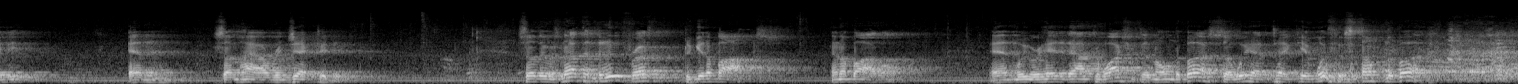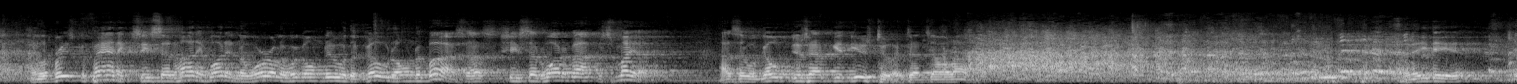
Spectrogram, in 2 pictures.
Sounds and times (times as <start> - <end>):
Speech: 1.3 - 3.6, 4.4 - 9.2, 9.9 - 14.3, 15.5 - 21.8, 22.4 - 24.9, 29.2 - 30.0.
